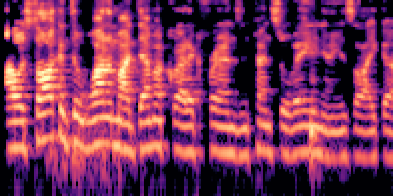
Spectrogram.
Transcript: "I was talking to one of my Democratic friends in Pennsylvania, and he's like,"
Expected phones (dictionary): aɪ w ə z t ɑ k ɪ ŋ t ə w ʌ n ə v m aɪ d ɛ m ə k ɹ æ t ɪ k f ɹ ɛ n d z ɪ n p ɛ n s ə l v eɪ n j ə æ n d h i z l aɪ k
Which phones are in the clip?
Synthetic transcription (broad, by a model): aɪ w ə z t ɑ k ɪ ŋ t ə w ʌ n ə v m aɪ d ɛ m ə k ɹ æ t ɪ k f ɹ ɛ n d z ɪ n p ɛ n s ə l v eɪ n j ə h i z l aɪ k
